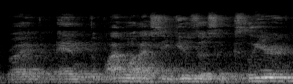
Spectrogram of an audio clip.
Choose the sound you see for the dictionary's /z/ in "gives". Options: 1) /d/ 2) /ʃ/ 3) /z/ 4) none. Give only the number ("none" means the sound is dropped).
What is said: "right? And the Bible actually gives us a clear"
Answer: 3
